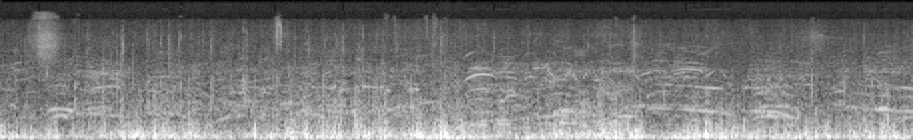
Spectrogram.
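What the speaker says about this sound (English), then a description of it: "The wind is picking up" Wind buffets the microphone at an outdoor women's club ultimate frisbee championship game, a steady low rumble running throughout with faint voices and field sounds underneath.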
